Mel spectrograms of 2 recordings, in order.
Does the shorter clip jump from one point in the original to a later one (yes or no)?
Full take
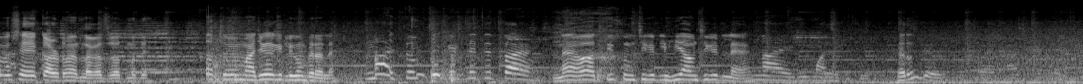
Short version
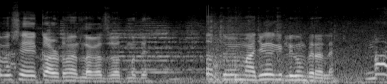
no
